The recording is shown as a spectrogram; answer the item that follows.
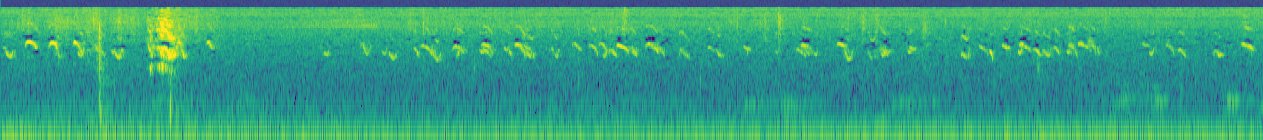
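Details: Village chicks and hens grazing under a protective cage on a clear summer day. Steady streams of high, bent peeps run on and on from many chicks, with a couple of sharp knocks early on and a few soft low clucks.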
